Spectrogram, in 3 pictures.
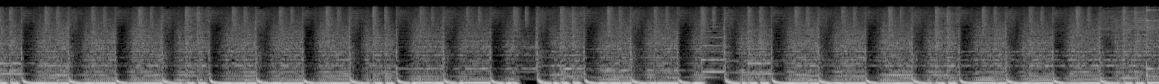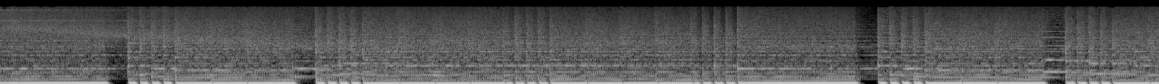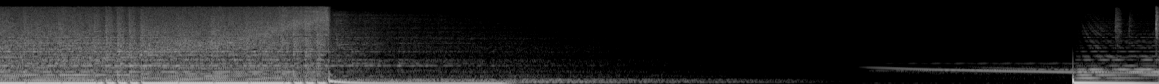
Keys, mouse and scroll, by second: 0.4 scroll down 3, 0.6-3.3 middle drag, 3.3 KP_Divide, 4.2 scroll down 2, 4.4-5.7 middle drag, 5.7-6.8 scroll up 2, 6.8 click, 7.3 Tab, 8.0 click, 9.1-10.3 drag, 12.4-13.6 scroll down 4, 13.6-15.5 drag, 16.0-17.9 middle drag, 17.9 KP_1, 19.3 click, 19.7 scroll up 1, 20.0 scroll down 2, 20.3-21.3 middle drag, 21.3 click, 22.5 KP_Divide, 23.2 scroll down 2, 23.5-24.7 middle drag, 24.7-28.0 drag, 30.1-30.5 scroll up 1, 30.5 scroll down 2, 30.7 middle click, 31.4 KP_3, 32.0-32.3 scroll up 1, 32.3 Tab, 32.7 scroll up 2, 33.8 ctrl+r.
